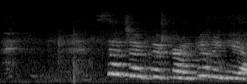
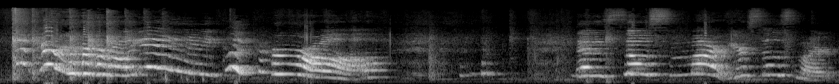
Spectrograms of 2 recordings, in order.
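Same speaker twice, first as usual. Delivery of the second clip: excited dog praise; 2 semitones higher, 5 dB louder, slower than usual. Real, not acted. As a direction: cheer the dog on loudly. Praising puppy.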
